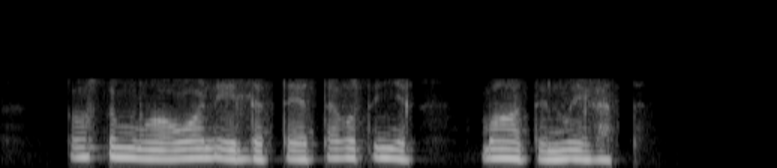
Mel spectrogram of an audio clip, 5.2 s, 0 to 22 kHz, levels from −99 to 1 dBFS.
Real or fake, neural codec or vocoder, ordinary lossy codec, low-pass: fake; codec, 16 kHz, 8 kbps, FunCodec, trained on Chinese and English, 25 frames a second; AAC, 32 kbps; 3.6 kHz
